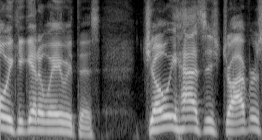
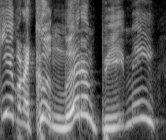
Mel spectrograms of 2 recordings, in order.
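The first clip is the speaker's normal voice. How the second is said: retold cocky reply; 12 semitones higher than usual. Joey voiced in retold story.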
